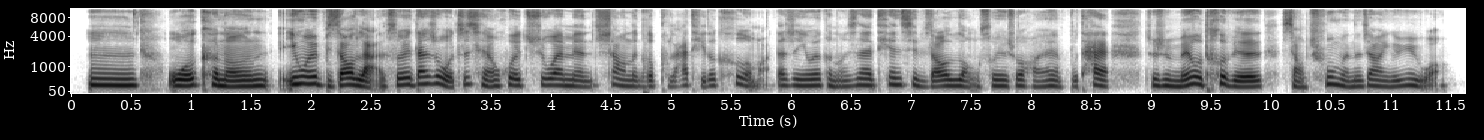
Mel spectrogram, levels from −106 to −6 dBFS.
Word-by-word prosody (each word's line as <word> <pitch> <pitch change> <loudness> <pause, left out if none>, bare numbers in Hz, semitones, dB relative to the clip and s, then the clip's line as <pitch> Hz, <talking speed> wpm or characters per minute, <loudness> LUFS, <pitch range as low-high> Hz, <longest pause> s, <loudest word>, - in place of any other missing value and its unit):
嗯， 220 -1 +4 0.2
我 205 0 +7
可 225 0 +1
能 190 +1 +4
因 250 - +3
为 260 0 +5
比 220 -6 -4
较 225 +3 +7
懒， 195 -3 +3
所 225 +4 0
以 235 - +3
但 255 +2 +2
是 270 - 0
我 - - +2
之 245 - -8
前 205 -6 -4
会 210 +1 -1
去 215 +2 -9
外 220 -1 0
面 190 -3 -4
上 215 -1 -7
那 185 - -7
个 185 +1 -6
普 180 - -20
拉 180 +4 -9
提 220 - -16
的 205 - -7
课 230 +1 -7
嘛。 - - -16
但 210 - -5
是 210 0 -5
因 205 - -1
为 210 - +1
可 210 -1 -6
能 180 0 -7
现 220 +4 -5
在 215 - 0
天 230 +3 -5
气 220 -1 -5
比 180 - -11
较 180 +2 0
冷， 200 -1 -2
所 200 +3 -5
以 195 - -1
说 200 +2 -4
好 180 -2 -14
像 180 - -8
也 195 - -3
不 180 +1 -14
太， 200 0 -1 0.3
就 215 - -4
是 205 - 0
没 190 +2 +2
有 250 +1 +4
特 260 +4 +1
别 175 -2 +4 0.2
想 180 -3 -6
出 250 +9 -4
门 200 -7 -3
的 185 - -5
这 210 - -4
样 195 -2 -3
一 - - -7
个 180 - -5
欲 205 0 -3
望。 205 +1 -11
205 Hz, 340 characters per minute, -23 LUFS, 185-220 Hz, 0.3 s, 我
